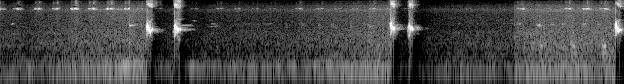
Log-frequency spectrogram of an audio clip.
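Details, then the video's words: Yellow-vented bulbul in the wild, used to attract wild bulbuls in forest, gardens and around homes. Short harsh 'chuk' notes come in close pairs, three pairs spread across the clip, over a constant high-pitched insect drone. "PANCINGAN TRUCUKAN BAHAN Asli Suara Alam Liar CUK CUK CUK memanggil"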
